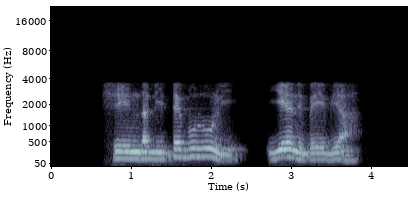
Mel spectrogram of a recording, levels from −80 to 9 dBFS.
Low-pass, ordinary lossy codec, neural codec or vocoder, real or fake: 3.6 kHz; AAC, 32 kbps; codec, 16 kHz, 0.4 kbps, LongCat-Audio-Codec; fake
